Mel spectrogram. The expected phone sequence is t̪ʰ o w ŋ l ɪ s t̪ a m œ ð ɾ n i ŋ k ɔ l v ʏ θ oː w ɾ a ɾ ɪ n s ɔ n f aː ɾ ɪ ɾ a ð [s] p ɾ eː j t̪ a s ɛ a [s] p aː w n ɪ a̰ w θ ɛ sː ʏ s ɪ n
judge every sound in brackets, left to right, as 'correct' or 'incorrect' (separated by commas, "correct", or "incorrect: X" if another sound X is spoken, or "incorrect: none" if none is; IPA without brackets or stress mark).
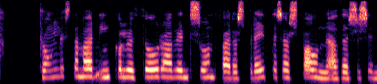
correct, correct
